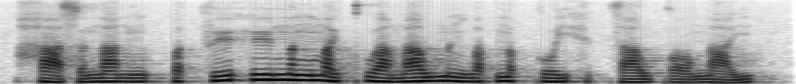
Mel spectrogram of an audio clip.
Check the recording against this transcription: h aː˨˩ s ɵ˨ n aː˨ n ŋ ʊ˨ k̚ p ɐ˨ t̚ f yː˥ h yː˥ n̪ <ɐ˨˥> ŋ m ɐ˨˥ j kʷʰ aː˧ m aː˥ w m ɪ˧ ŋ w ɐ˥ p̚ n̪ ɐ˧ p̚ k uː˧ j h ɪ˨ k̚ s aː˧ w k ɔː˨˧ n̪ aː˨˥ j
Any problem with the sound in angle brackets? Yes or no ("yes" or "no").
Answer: yes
